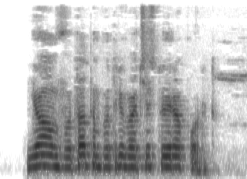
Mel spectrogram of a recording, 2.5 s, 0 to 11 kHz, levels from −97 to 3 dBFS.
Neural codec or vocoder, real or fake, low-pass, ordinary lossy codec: none; real; 9.9 kHz; AAC, 32 kbps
